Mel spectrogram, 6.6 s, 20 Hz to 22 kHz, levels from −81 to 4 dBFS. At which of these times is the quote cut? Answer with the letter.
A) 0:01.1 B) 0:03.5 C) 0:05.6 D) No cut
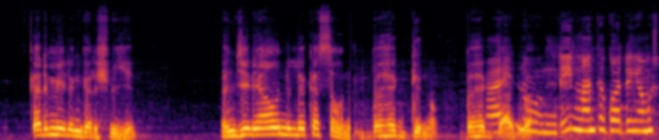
B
